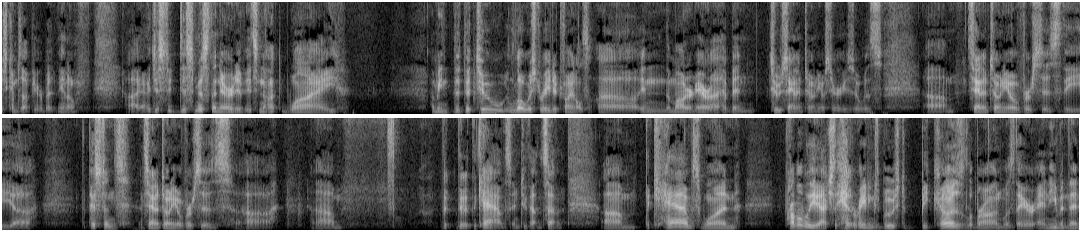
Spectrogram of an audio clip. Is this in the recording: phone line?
no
